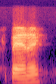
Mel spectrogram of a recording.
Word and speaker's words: Spanhak: Uh it's Spanic. So like Span and you just put them together.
